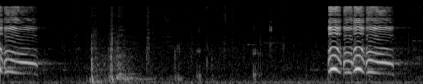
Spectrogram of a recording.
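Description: Yellow rubber chicken squeeze toy squawking: a squeal tailing off at the very start, then a short burst of squawks about three seconds in. Each squawk is the signal for the players to jump.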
